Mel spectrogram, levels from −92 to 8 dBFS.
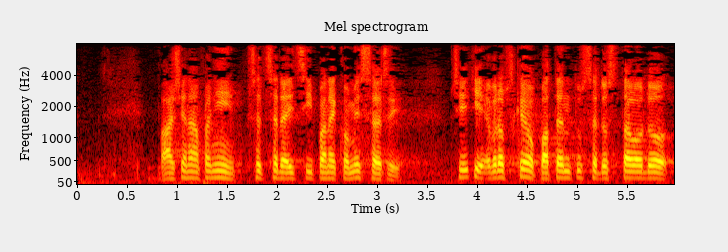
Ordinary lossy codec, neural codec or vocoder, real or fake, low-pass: none; none; real; none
